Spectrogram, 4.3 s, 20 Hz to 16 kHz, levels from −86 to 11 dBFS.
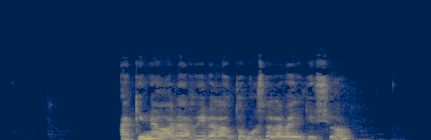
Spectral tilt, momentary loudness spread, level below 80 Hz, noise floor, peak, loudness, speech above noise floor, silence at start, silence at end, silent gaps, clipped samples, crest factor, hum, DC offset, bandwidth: -4.5 dB/octave; 9 LU; -70 dBFS; -85 dBFS; -8 dBFS; -24 LUFS; 62 dB; 1.2 s; 0.8 s; none; under 0.1%; 16 dB; none; under 0.1%; 9.4 kHz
